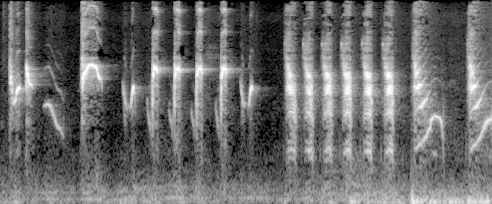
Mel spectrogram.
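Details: Long-tailed shrike calling rivals with a varied, mimic-like string: down-slurred whistles, a run of evenly repeated clipped notes, then a rapid series of harsh chips ending in falling whistles.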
